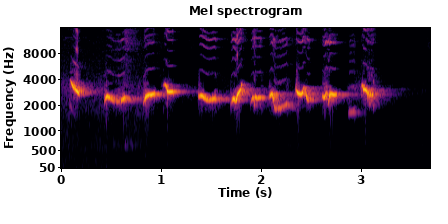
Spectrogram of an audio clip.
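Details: A red-billed leiothrix gives one continuous sweet warble of about a dozen quick, clear whistled notes over roughly three seconds, each note swooping up or down. No other sounds are present.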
